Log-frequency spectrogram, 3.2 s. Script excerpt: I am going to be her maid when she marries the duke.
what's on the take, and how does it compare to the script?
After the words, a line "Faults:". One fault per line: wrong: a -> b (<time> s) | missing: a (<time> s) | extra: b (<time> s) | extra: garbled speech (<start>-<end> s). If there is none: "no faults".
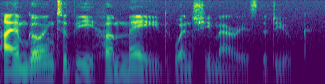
I am going to be her maid when she marries the duke.
Faults:
no faults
